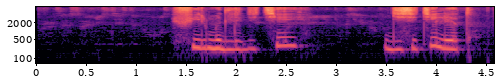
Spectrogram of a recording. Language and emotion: Russian, neutral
